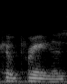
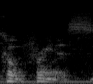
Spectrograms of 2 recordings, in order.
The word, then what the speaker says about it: Coprinus: I remember you putting emphasis on the second part, and you were like Caprinus. Coprinus, yes.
